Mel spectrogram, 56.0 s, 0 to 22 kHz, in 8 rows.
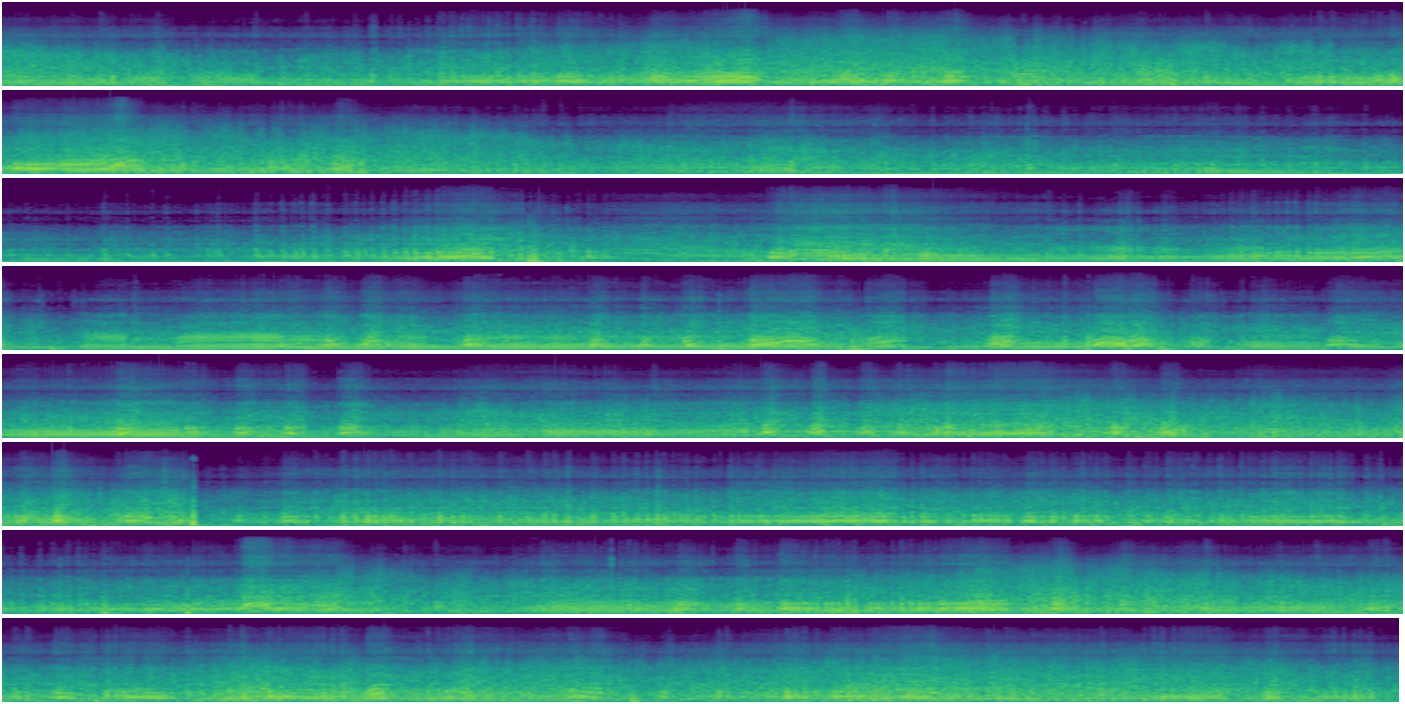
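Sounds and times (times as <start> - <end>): dirt bike engine revving: 0.0 - 9.7, 15.5 - 56.0.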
